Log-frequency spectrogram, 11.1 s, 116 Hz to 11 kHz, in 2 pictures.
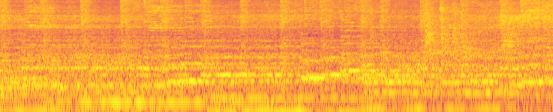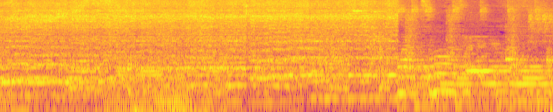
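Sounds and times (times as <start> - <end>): loud music with held notes: 0.0 - 11.0.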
